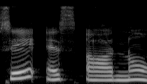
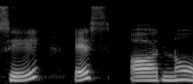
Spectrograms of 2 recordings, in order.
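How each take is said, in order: First: Said slowly and smoothly as one phrase; teacher saying the whole sentence slowly; slow model sentence. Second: "Say", "yes", "or no." each split off by a pause; teacher breaking the sentence into chunks for learners; word by word. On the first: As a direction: read "Say yes or no." slowly as a single phrase. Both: Shown as a demonstration. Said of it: "దీన్ని ఇంగ్లీష్లో ఏమనాలి?".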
